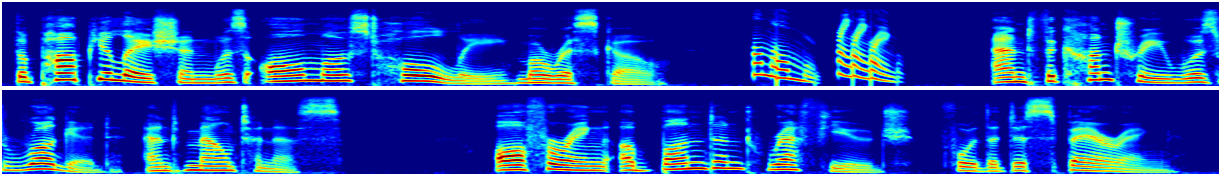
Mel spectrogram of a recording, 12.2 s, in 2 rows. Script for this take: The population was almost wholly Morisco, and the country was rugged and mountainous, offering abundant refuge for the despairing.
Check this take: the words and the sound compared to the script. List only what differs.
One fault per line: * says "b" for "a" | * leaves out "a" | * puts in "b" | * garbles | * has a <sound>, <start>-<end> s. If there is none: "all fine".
* has a chirp, 3.8-4.5 s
